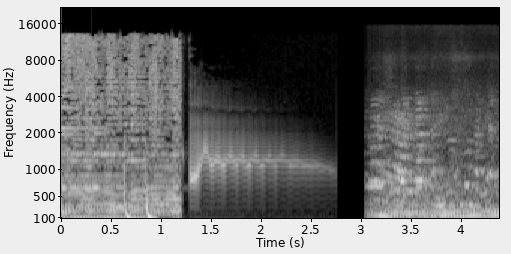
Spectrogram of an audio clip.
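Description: Electronic intro music with repeated falling bass sweeps cuts off about a second in. A wobbling boing-like sound-effect tone follows, rising, wavering and fading away over about a second and a half. After a brief silence, voices and restaurant room noise come in.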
